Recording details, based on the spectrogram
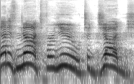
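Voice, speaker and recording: A woman performs a put-on character voice. It is high-pitched, with lively intonation. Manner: stern, dismissive.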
